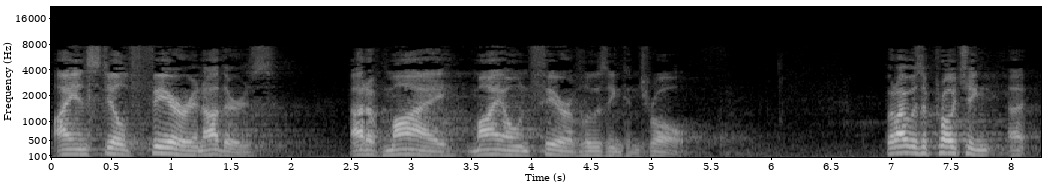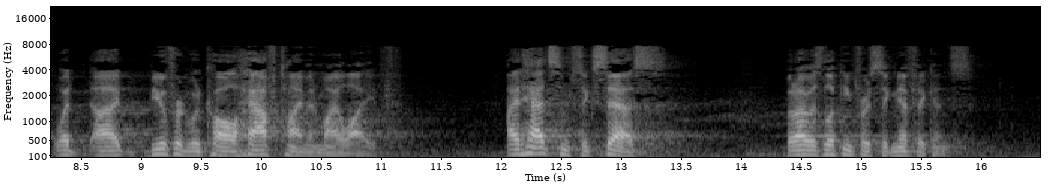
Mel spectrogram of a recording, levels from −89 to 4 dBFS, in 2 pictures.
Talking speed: 140 wpm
